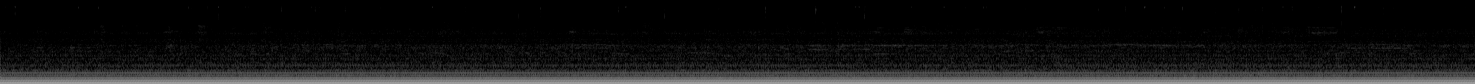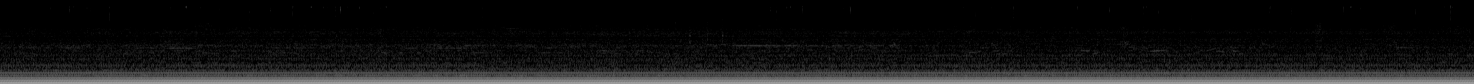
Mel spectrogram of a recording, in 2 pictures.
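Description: Steady electrical mains hum: a low, unchanging drone with a stack of buzzy higher overtones above it, and nothing else.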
